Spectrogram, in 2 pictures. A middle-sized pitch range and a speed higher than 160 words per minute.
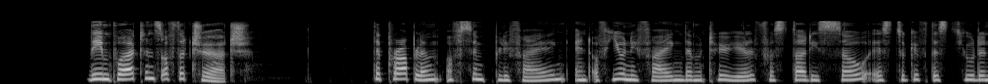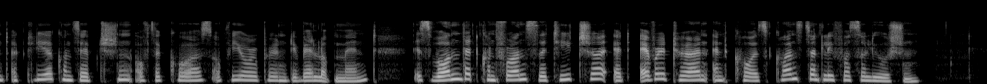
No: average, 3.3 semitones; slow, 135 wpm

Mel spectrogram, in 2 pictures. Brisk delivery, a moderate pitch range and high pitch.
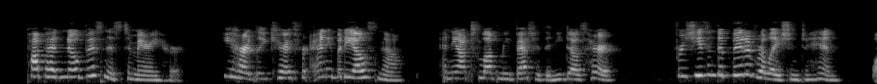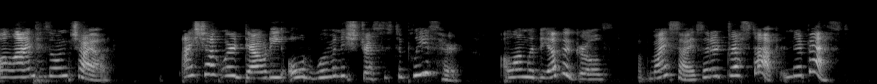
No: fast, 220 wpm; wide, 6.9 semitones; very high, 315 Hz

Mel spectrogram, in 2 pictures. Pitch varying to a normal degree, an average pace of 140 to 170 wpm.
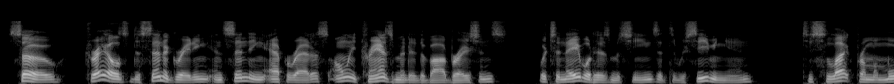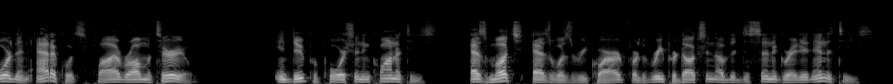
Yes: average, 3.2 semitones; average, 155 wpm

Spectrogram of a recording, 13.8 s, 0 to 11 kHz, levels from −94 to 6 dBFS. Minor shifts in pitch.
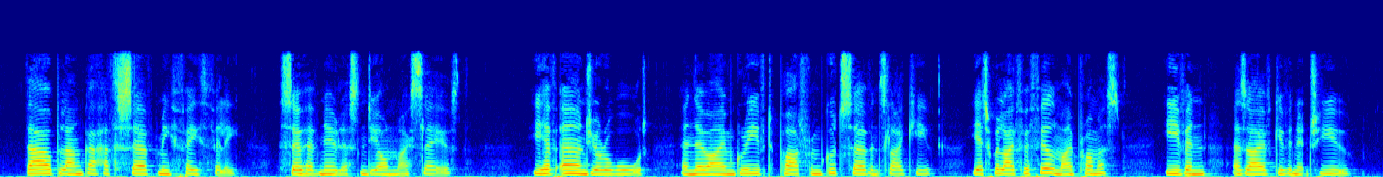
Yes: narrow, 1.4 semitones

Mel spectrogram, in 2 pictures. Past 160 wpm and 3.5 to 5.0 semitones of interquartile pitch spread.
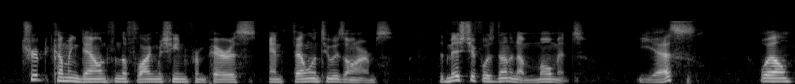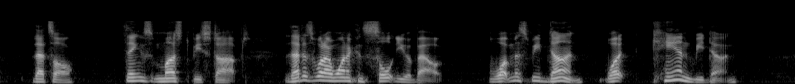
Yes: average, 175 wpm; average, 4.5 semitones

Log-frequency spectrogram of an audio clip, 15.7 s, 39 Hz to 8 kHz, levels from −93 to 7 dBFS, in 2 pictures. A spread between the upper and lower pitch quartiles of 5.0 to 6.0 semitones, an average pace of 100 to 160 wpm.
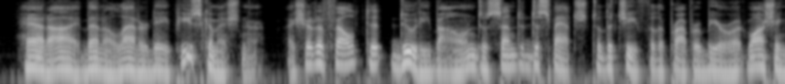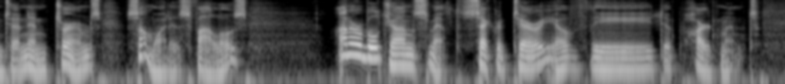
Yes: wide, 5.6 semitones; average, 155 wpm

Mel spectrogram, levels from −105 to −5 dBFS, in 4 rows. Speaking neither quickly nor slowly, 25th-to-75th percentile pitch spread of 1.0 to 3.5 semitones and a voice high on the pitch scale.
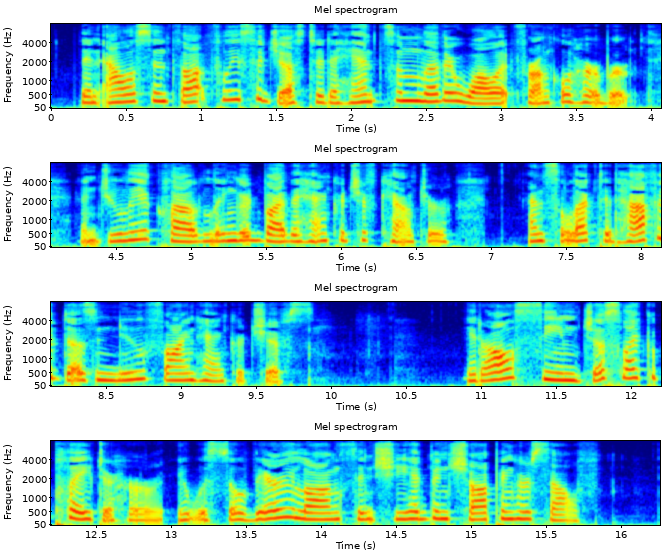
Yes: average, 175 wpm; average, 2.8 semitones; high, 245 Hz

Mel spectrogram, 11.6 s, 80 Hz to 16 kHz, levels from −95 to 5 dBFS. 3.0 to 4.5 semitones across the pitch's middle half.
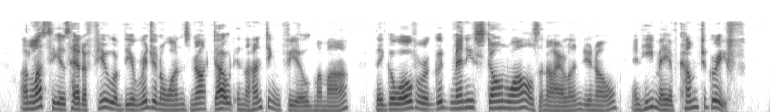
No: average, 5.0 semitones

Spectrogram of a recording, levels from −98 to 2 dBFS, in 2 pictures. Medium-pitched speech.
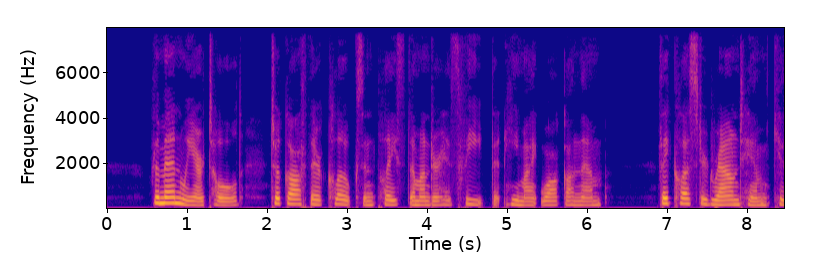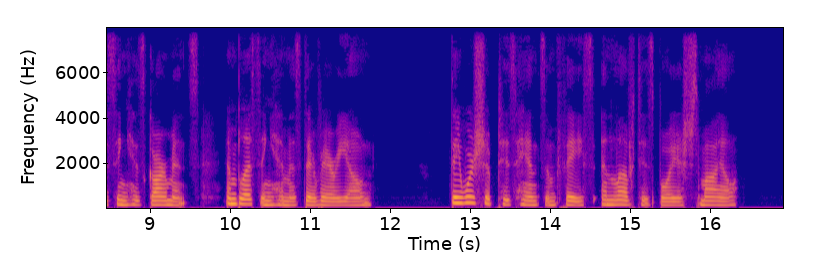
Yes: medium, 180 Hz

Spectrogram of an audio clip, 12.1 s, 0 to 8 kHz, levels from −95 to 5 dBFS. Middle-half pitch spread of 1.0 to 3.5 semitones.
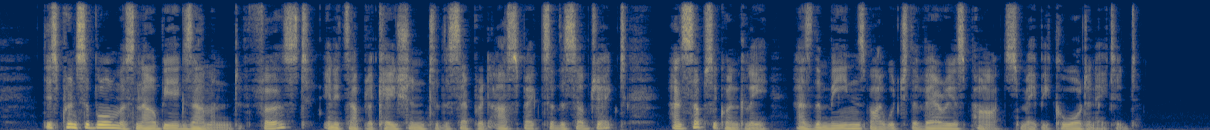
Yes: average, 3.2 semitones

